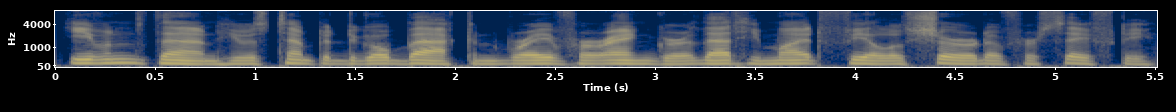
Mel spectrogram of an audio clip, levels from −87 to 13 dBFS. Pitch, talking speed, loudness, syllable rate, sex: 125 Hz, 220 wpm, -18 LUFS, 5.2 syllables/s, male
